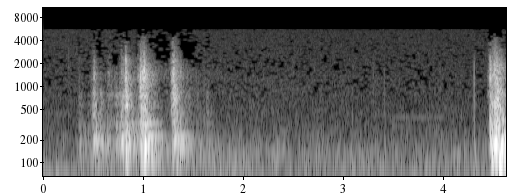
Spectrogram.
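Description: A door is opened after a call for Michal to open it: a few quick wooden thumps, a pause of near silence, then a louder clunk of the door moving. No one speaks.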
